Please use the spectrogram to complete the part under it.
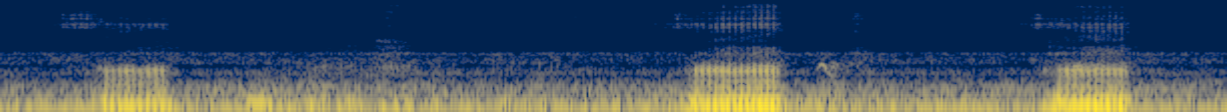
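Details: English Bulldog puppy, eight weeks old, sleeping next to a teddy bear on its first day home; three low, rattling snores with gaps of about two and a half seconds between them, quiet breathing and a steady background hum.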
